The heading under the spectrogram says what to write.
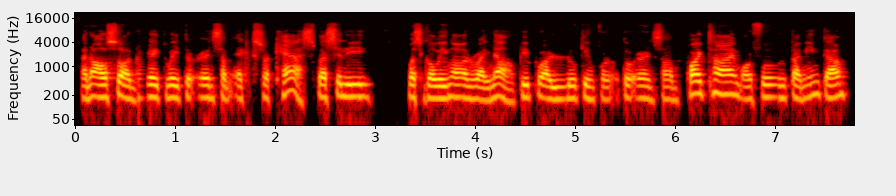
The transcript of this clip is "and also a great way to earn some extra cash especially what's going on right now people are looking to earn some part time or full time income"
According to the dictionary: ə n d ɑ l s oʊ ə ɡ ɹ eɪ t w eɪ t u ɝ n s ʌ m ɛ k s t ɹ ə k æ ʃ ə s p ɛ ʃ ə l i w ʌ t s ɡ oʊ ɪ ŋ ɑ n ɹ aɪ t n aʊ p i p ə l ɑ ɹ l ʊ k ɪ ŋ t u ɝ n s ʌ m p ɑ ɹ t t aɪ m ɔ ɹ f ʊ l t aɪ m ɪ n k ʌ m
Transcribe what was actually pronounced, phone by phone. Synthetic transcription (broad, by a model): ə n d ɑ l s oʊ ə ɡ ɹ eɪ t w eɪ t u ɝ n s ʌ m ɛ k s t ɹ ə k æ s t s p ɛ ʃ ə l i w ʌ t s ɡ oʊ ɪ ŋ ɑ n ɹ aɪ t n aʊ p i p ə l ɑ ɹ l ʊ k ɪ ŋ t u ɝ n s ʌ m p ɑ ɹ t t aɪ m ɔ ɹ f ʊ l t aɪ m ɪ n k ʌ m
